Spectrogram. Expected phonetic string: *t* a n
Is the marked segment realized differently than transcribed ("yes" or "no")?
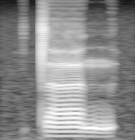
no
